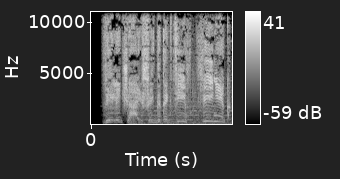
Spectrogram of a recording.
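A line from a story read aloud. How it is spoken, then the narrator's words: Whispering. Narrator (Russian): Шепотом закончил домовой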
